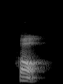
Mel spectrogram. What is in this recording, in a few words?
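"hock", Malay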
